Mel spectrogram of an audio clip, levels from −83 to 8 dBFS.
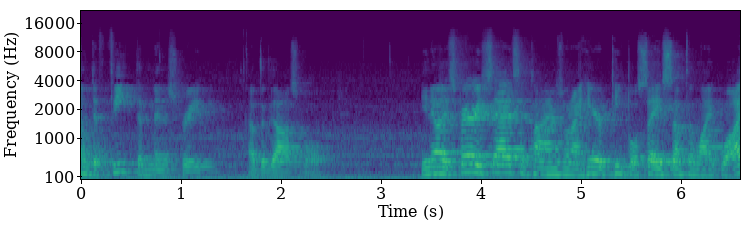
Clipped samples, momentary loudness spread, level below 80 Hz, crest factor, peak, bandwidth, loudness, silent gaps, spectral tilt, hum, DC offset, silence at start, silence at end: under 0.1%; 22 LU; -48 dBFS; 16 dB; -10 dBFS; 14 kHz; -27 LUFS; none; -5.5 dB/octave; none; under 0.1%; 0 s; 0 s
